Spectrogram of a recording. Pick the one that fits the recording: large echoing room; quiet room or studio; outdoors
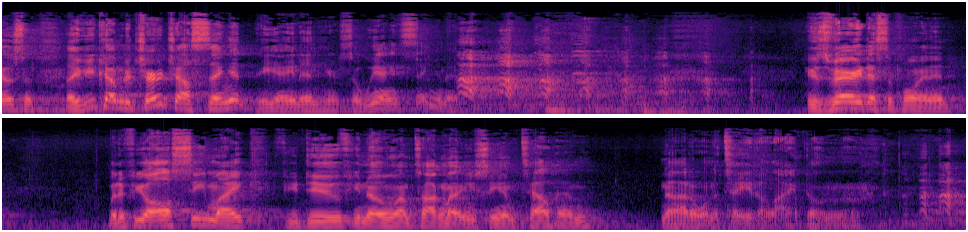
large echoing room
